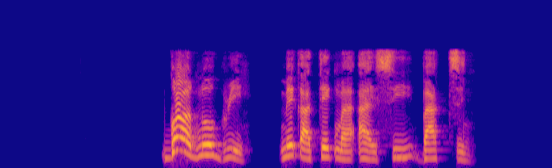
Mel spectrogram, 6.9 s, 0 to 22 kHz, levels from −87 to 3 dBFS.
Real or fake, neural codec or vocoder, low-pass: real; none; 7.2 kHz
